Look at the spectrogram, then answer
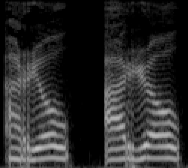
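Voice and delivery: bird chant with drawn-out cheer; yelling bird fans. A narrator's reading. Birds rooting for their champion, yelled chant. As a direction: chant it like a flock of supporters. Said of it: "заорали птицы".

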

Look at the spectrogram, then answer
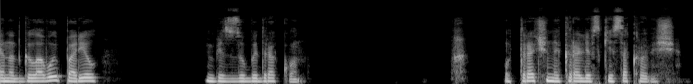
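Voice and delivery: ordinary delivery, nothing marked

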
